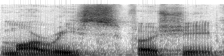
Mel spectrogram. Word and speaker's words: Morris Foshee: by my great-great-great grandfather whose name was Morris Foshee though they pronounced it Maurice faux sheep and odd pronunciations and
